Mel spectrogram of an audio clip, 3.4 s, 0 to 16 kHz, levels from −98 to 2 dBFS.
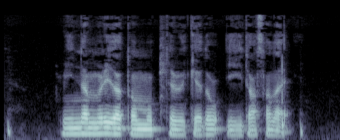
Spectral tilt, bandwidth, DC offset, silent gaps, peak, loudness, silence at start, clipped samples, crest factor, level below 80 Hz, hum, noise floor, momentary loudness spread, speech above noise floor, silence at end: -7 dB/octave; 11.5 kHz; under 0.1%; none; -4 dBFS; -23 LUFS; 0.05 s; under 0.1%; 20 dB; -48 dBFS; none; -60 dBFS; 9 LU; 39 dB; 0.5 s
